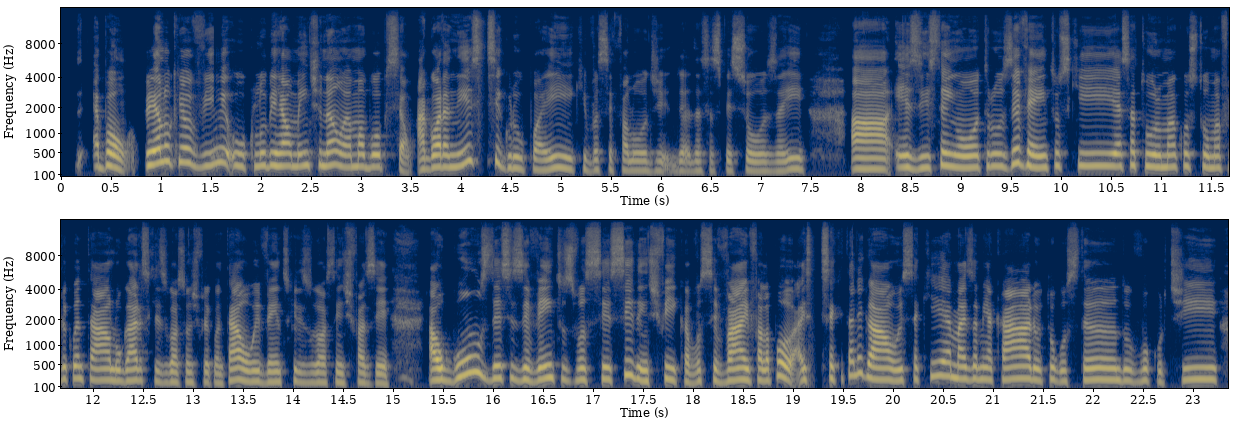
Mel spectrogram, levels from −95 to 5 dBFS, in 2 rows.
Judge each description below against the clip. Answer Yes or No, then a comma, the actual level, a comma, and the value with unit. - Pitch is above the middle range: Yes, high, 215 Hz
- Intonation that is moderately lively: Yes, average, 3.8 semitones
